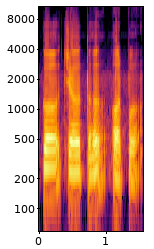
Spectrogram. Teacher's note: क, च, त और प, ये अघोष और अल्प प्राण है।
